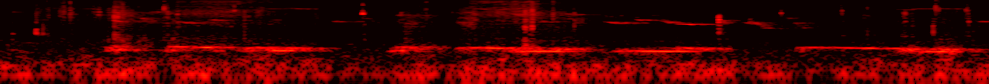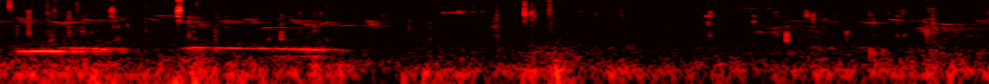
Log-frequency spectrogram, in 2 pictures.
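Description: A dove cooing faintly in a series of short, low notes, some falling at the end, that stops about two-thirds of the way through, over a faint low background rumble.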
